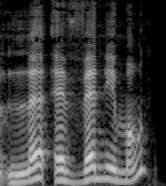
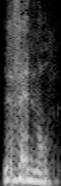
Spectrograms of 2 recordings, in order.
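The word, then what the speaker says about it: L'Événement: Or L'Evenement. – Actually, I think you don't even pronounce one of those E's properly. L'Evenement.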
